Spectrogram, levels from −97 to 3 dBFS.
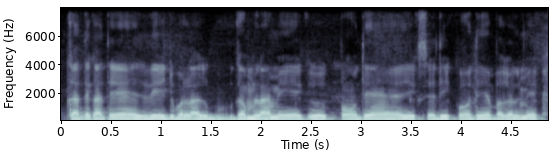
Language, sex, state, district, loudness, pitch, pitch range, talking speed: Hindi, male, Haryana, Charkhi Dadri, -12 LUFS, 105 Hz, 105-110 Hz, 150 wpm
